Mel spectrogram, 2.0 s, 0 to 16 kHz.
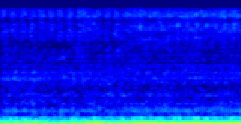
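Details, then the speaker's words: Honda Accord 8th-gen coupe right after a cold start: low, lumpy idle with uneven beats and a stumbling rhythm, misfiring while cold. "Ну, вже накачали. О, який. Ого, сейчас ещё хуже начало."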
